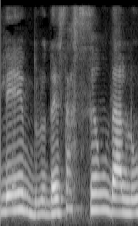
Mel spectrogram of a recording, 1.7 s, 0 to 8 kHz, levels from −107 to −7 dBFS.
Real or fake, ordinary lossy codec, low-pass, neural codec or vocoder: fake; MP3, 48 kbps; 7.2 kHz; codec, 24 kHz, 3.1 kbps, DualCodec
